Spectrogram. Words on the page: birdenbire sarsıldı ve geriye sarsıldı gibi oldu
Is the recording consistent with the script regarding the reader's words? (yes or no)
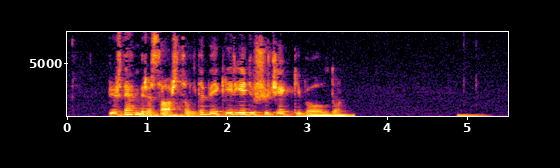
no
